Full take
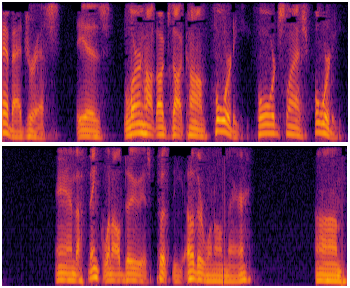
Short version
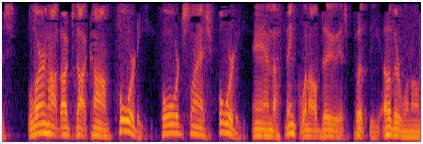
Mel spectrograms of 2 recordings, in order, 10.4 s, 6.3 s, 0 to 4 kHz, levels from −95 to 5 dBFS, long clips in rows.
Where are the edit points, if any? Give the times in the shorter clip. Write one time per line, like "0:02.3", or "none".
0:03.7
